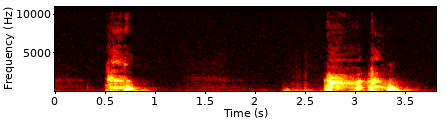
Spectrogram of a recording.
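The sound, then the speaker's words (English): A single harsh cough, then after a short pause a quick cluster of two or three more coughs and throat-clearing, with no speech, from a person getting over a cold. “Excuse me, I'm sorry, I'm getting over a cold and my voice is there, but not quite, so you have to excuse coughing.”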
